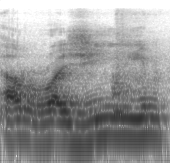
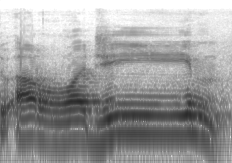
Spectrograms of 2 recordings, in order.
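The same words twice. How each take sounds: First: The j sound is soft and drawn out. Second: The j sound is a short, explosive stop. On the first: The speaker calls it wrong. "لا يأتي بصفة الشدة" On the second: The speaker calls it right. "انفجاري"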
